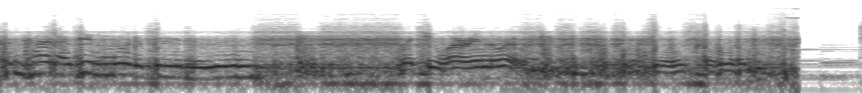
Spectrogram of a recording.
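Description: A man speaking in a recorded interview, the audio somewhat lo-fi with a steady low hum beneath the voice.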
